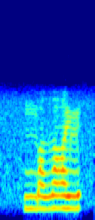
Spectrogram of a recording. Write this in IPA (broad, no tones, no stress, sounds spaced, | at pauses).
m ɪ ðˤ i ɭ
